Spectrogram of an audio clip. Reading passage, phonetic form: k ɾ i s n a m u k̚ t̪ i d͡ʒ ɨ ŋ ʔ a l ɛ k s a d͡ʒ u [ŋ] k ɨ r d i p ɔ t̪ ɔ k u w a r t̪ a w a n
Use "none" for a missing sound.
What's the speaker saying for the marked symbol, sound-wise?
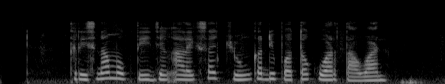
ŋ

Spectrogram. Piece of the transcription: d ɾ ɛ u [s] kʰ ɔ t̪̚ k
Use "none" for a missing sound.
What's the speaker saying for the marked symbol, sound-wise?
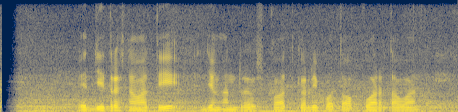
s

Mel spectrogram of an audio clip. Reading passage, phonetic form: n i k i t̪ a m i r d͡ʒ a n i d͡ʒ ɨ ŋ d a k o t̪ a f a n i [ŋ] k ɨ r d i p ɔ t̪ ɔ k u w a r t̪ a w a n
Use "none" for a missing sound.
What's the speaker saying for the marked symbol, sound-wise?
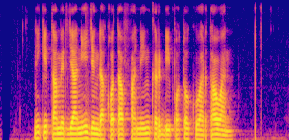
ŋ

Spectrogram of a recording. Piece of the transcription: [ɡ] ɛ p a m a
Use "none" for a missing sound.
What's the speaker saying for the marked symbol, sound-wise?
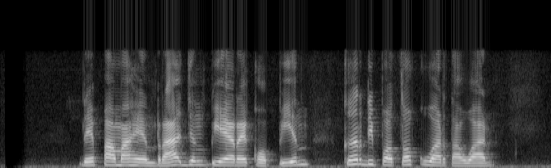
d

